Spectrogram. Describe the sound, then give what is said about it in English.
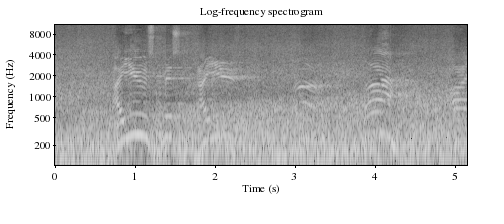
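Steady, loud rush of ocean waves and wind in the middle of the Atlantic Ocean, on a rainy day aboard a boat, with a few brief warbling vocal sounds rising over the constant noise. “And now I am in the middle of the Atlantic Ocean.”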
